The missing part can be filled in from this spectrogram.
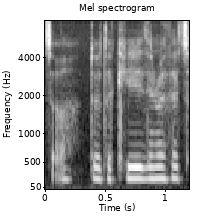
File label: "cudd", Welsh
